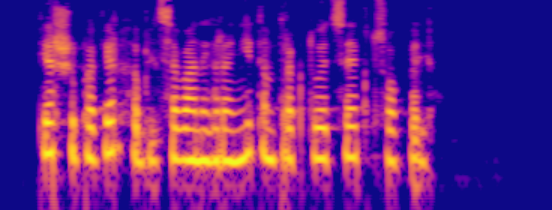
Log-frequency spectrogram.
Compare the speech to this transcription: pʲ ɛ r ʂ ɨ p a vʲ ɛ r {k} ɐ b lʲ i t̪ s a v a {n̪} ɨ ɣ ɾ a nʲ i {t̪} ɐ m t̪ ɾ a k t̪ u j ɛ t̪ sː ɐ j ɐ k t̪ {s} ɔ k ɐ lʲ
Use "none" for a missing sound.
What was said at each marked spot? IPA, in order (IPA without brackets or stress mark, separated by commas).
x, n̪, t̪, s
